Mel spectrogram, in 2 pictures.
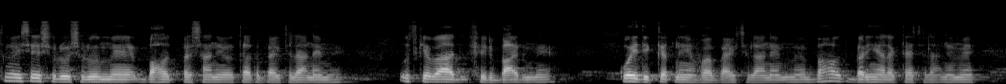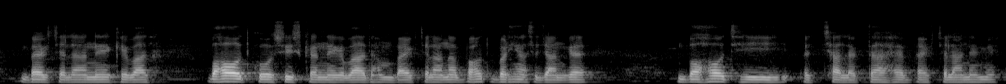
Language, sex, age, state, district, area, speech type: Urdu, male, 18-30, Bihar, Darbhanga, rural, spontaneous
